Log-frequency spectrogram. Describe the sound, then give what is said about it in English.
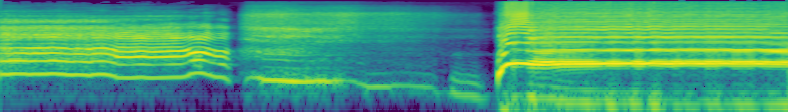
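A voice lets out a long, strained yell imitating a Super Saiyan powering-up scream. It breaks off briefly, then surges back even louder and fuller, sustained with no other sounds. “And every time you think he's done and he can't possibly scream louder, he screams louder.”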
